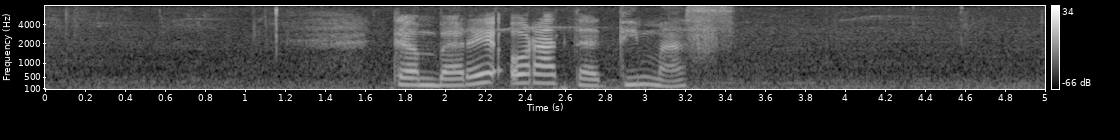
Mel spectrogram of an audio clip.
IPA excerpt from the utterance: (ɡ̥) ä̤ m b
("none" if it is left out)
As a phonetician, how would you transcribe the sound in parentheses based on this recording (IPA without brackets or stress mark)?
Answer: ɡ̥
